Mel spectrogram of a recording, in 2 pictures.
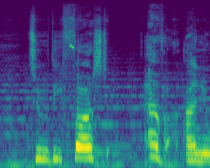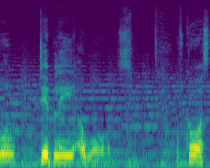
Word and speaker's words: Dibble: A huge warm welcome to the first ever annual Dibbley Awards. Of course, my name being Dibble, not to be mispronounced as Dibbley, even though that just sounds better for the awards for maximum confusion.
